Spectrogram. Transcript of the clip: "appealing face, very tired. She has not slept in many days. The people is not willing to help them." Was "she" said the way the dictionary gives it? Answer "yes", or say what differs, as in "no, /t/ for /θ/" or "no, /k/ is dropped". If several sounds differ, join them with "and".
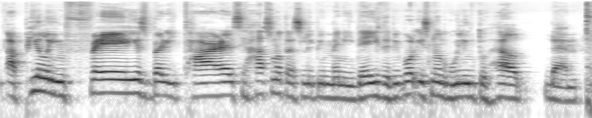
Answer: no, /s/ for /ʃ/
